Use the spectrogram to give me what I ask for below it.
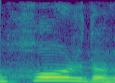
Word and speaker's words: hold: この hold のえー、発音なんですけれども、えー、ゆっくり言うと hold hold になります。 o のところ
